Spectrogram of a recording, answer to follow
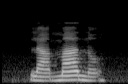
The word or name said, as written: la mano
